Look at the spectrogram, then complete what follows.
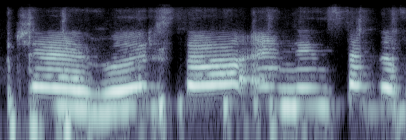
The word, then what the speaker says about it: vârstă: Forta? Is the one that's hard to pronounce. Forta? Forta? I'm gonna type it. Vorsta. Vârstă.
